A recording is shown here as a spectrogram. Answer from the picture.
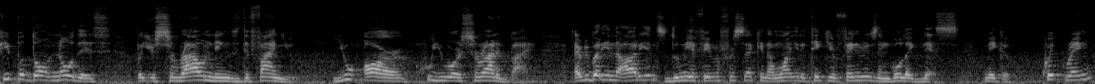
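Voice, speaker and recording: Audible room echo surrounds a man with a high voice who speaks at a fairly quick pace with ordinary pitch variation. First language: not English; English is third language. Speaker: poet and community arts organizer. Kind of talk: conference presentation.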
